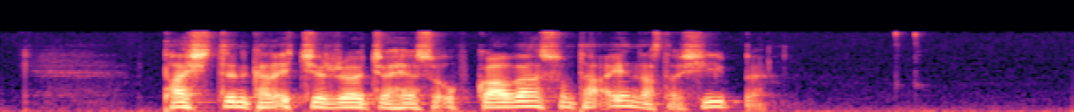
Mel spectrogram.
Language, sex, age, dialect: Faroese, male, 36-60, Suðurstreymoy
